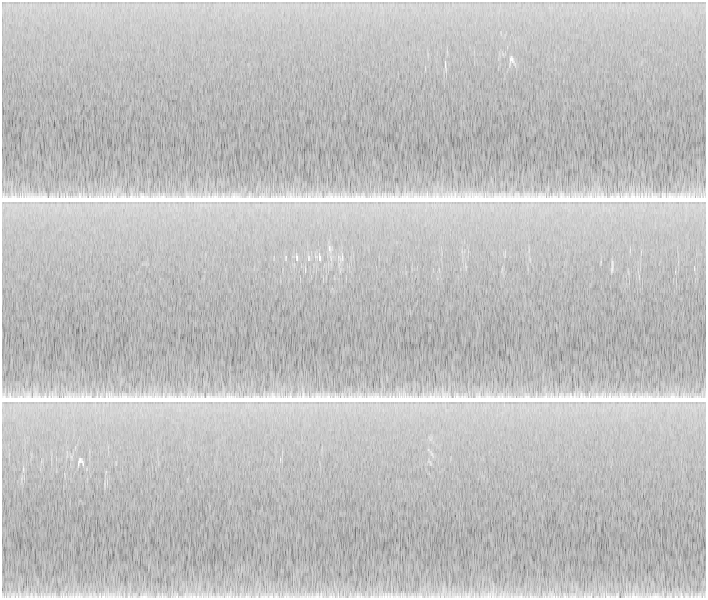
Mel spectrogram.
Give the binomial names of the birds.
Haemorhous mexicanus, Chlorodrepanis virens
